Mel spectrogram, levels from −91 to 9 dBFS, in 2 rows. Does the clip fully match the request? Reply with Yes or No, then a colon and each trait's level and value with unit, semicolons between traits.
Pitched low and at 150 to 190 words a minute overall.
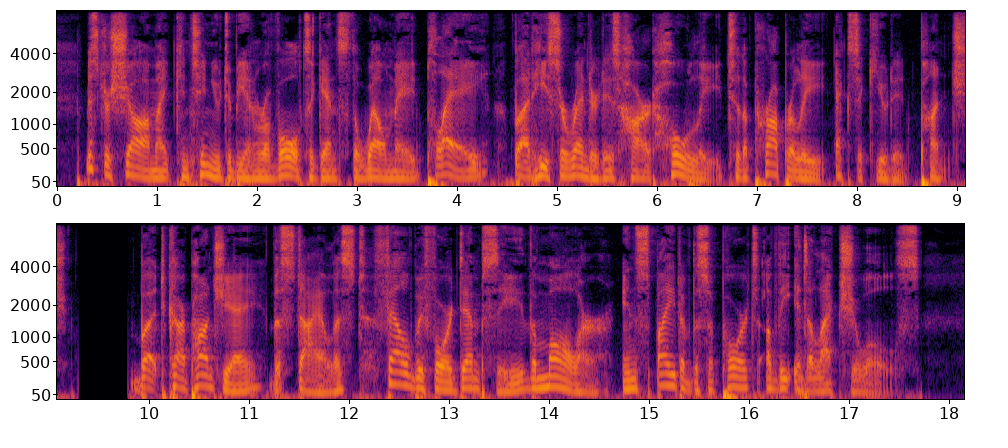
No: very low, 90 Hz; slow, 135 wpm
